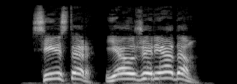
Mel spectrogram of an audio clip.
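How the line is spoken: Shouting while running. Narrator (Russian): выкрикнул он на бегу

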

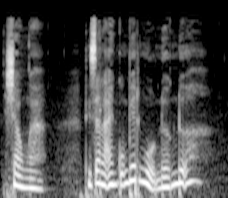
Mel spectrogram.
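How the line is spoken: Trembling, quiet. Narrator (Vietnamese): run rẩy nói nhỏ

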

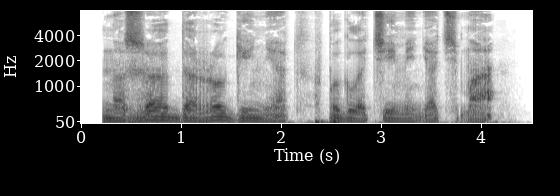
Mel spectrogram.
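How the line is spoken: Whisper through teeth. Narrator (Russian): прошептал Мюррей сквозь зубы

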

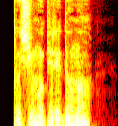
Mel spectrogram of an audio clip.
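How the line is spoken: Grumbled mutter. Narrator (Russian): Буркнул, как всегда

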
